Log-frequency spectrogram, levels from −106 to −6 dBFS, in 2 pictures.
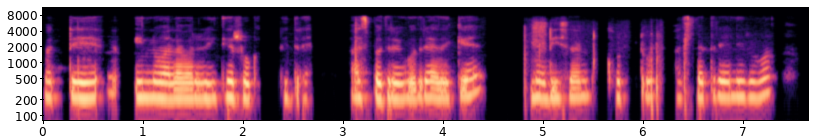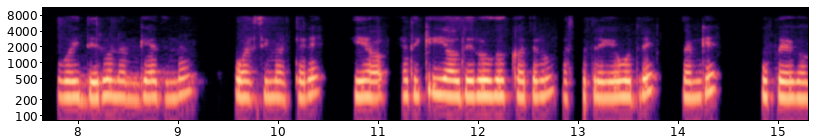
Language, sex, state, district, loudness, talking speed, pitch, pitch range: Kannada, female, Karnataka, Mysore, -21 LUFS, 100 wpm, 225 Hz, 220-240 Hz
